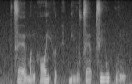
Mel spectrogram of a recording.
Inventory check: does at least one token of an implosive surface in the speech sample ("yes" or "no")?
no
